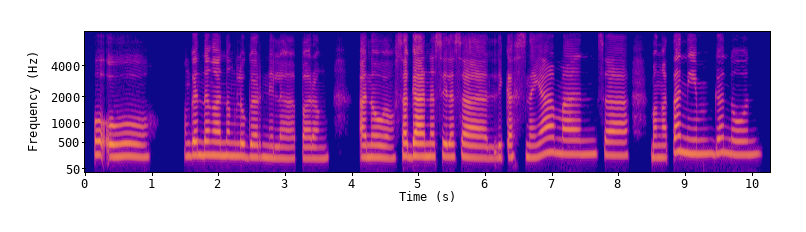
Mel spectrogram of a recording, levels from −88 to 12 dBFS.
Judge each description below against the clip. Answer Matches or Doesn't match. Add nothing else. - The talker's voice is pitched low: Doesn't match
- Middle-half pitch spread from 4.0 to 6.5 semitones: Doesn't match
